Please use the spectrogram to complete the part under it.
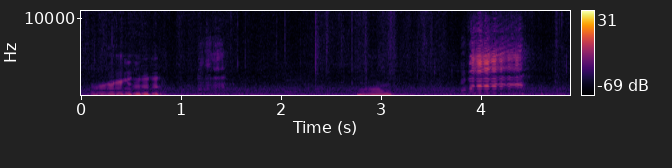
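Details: On a sunny day in County Kilkenny, Ireland, lambs let out onto pasture bleat three times: a rising opening cry, a short low bleat, then a shrill, high-pitched wavering one, with soft background field noise.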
